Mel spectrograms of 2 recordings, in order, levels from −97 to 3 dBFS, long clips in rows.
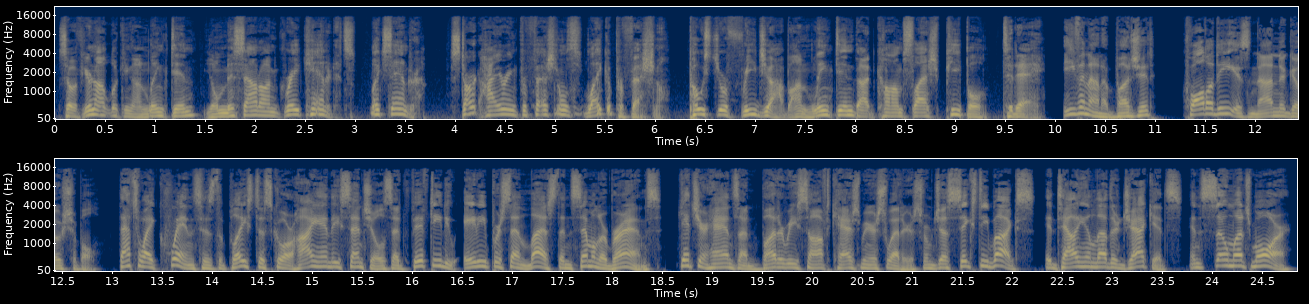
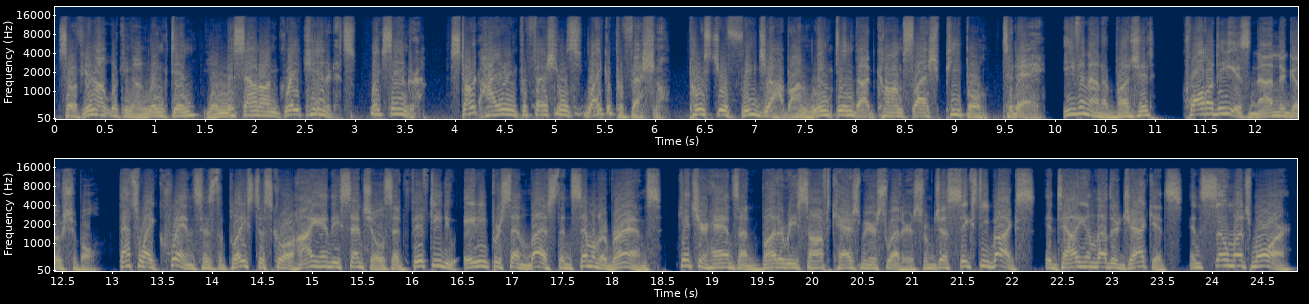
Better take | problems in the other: first | distortion; heavy; 7 dB below the speech

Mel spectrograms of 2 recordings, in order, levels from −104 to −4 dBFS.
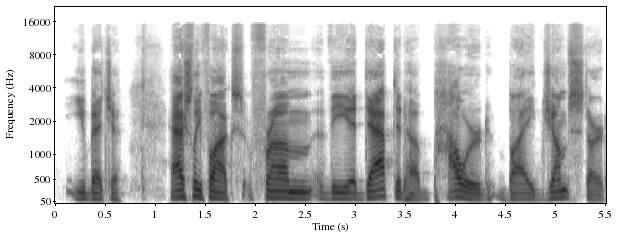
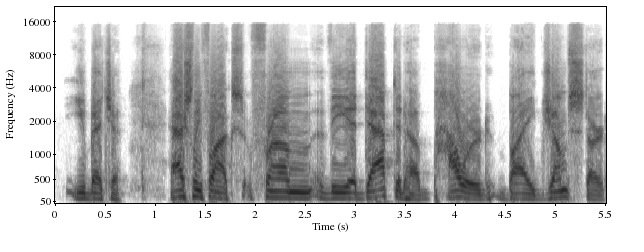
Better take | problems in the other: first | distortion; heavy; 6 dB below the speech

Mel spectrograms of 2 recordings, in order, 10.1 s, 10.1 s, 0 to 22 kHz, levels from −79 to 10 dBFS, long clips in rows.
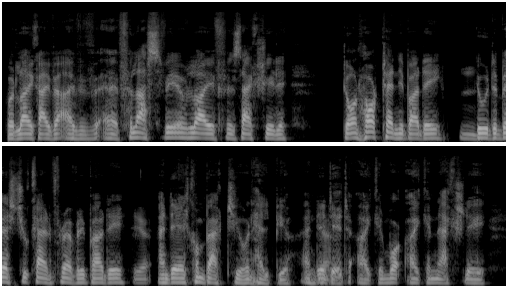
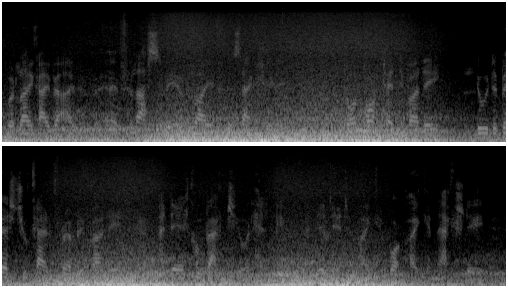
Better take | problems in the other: first | wind noise on the microphone; heavy; 4 dB above the speech

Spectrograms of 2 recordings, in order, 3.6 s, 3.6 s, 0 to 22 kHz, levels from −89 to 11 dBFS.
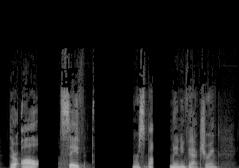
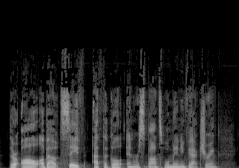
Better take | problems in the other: second | audio cutting out; at 0.5 s, at 1.5 s for 0.5 s and at 2.5 s

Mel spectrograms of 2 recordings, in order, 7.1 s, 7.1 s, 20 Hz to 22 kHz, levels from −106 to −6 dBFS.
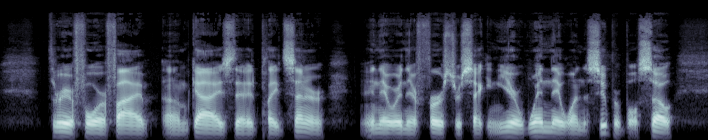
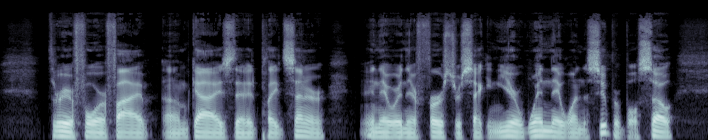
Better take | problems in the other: second | thin; very; fading below 400 Hz

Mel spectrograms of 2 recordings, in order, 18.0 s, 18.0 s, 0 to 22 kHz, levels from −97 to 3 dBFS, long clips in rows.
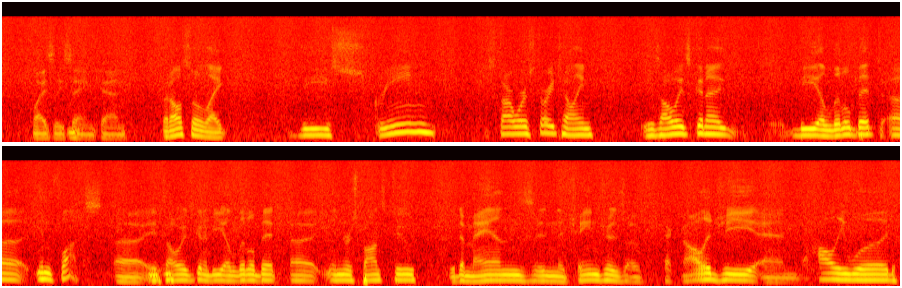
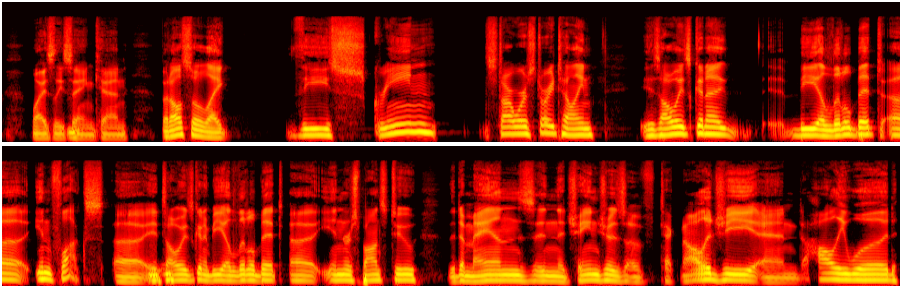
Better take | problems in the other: second | hiss; loud; throughout; 4 dB below the speech

